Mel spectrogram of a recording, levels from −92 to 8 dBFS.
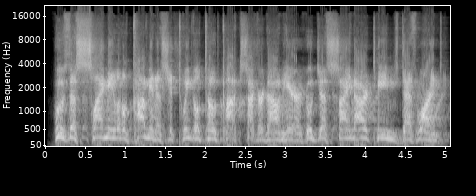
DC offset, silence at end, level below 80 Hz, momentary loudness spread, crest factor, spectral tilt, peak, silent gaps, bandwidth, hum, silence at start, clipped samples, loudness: under 0.1%; 0 s; -46 dBFS; 5 LU; 10 dB; -1.5 dB/octave; 0 dBFS; none; over 20 kHz; none; 0.15 s; 2%; -8 LUFS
